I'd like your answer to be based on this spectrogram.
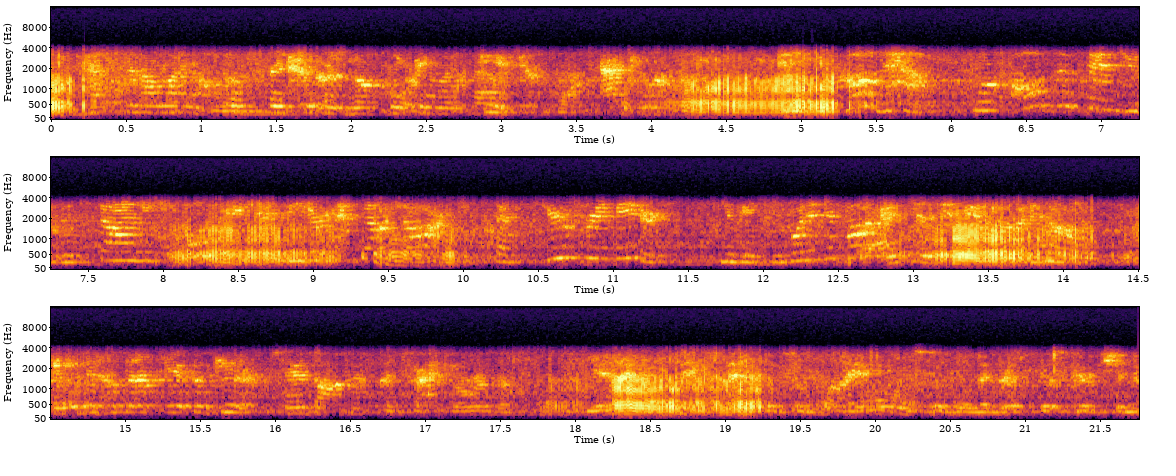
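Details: Person snoring while asleep with eyes open: repeated rough, rattling snores with faint speech-like sounds between them.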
